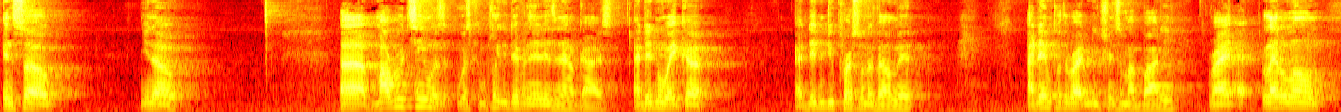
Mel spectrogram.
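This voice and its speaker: A man speaks at a moderate pace and a fairly high pitch, with fairly even intonation and long, frequent pauses. There is audible room echo. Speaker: fitness coach. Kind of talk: motivational talk to camera. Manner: casual, filler-heavy.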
